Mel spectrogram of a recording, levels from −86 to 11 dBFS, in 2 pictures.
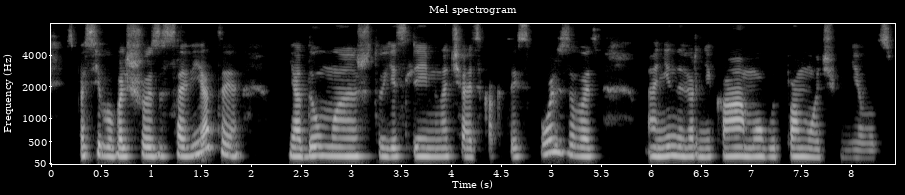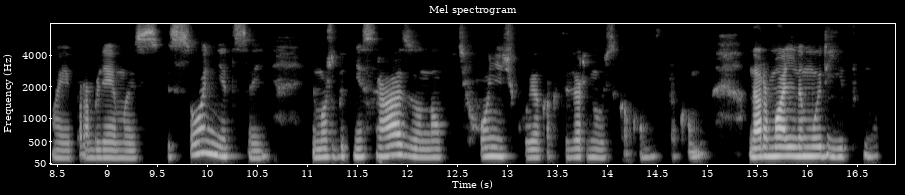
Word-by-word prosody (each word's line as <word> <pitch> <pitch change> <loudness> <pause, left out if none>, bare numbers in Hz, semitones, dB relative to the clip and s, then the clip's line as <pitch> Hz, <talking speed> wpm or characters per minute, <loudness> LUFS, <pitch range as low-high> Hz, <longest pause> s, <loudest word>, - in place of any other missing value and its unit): Спасибо 200 - -2
большое 190 +1 +2
за 195 +1 -2
советы. 210 - 0 0.4
Я 190 -2 +3
думаю, 195 0 +2
что 195 0 -7
если 185 0 -2
им 185 -1 +1
начать 185 -1 -3
как-то 180 - -11
использовать, 195 -1 -1 0.5
они 195 +1 +2
наверняка 190 0 +2
могут 185 0 -1
помочь 180 -2 -1
мне 165 -1 -15
вот 155 0 -17
с - - -10
моей 160 -1 -7
проблемой- 165 -1 -4
с 155 -1 0
бессонницей. 195 -5 -1 0.4
И, - - -7
может 180 +1 -1
быть, 190 +1 -7
не 180 - +1
сразу, 195 0 +3
но 175 0 -4
потихонечку 195 -2 -3
я 170 - 0
как-то 170 - -15
вернусь 175 0 -5
к - - -24
какому-то 185 0 -13
такому 215 +4 -10 0.4
нормальному 195 +1 +7
ритму. 190 +1 -4
190 Hz, 135 wpm, -22 LUFS, 180-195 Hz, 0.5 s, нормальному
